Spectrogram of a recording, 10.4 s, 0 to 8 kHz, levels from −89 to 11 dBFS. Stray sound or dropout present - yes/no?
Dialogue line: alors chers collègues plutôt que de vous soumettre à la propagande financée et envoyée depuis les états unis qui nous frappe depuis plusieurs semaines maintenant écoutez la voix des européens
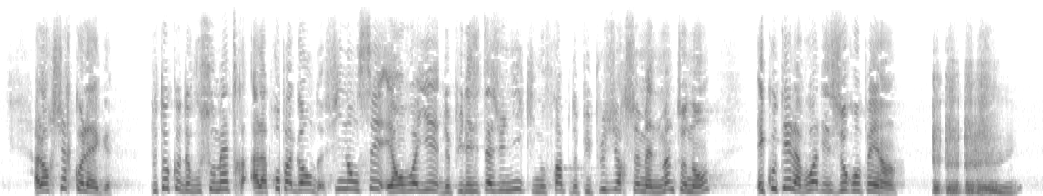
yes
